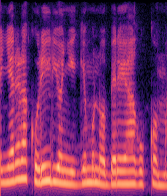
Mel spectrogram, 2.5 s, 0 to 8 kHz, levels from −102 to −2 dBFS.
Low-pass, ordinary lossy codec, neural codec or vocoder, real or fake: none; none; none; real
